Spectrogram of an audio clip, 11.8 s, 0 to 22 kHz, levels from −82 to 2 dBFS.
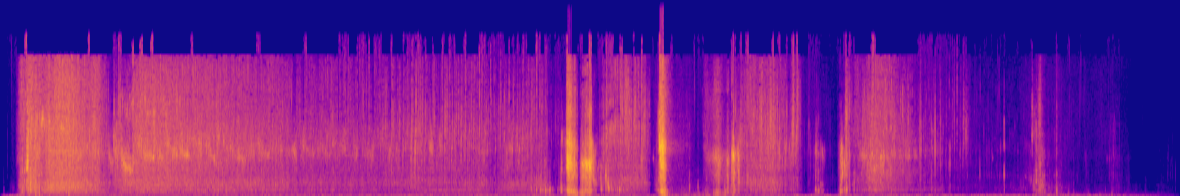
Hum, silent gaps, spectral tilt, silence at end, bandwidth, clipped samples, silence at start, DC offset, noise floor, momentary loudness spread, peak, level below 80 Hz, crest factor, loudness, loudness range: none; none; 1 dB/octave; 0.65 s; 19 kHz; under 0.1%; 0.05 s; under 0.1%; -54 dBFS; 22 LU; 0 dBFS; -46 dBFS; 24 dB; -19 LUFS; 13 LU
